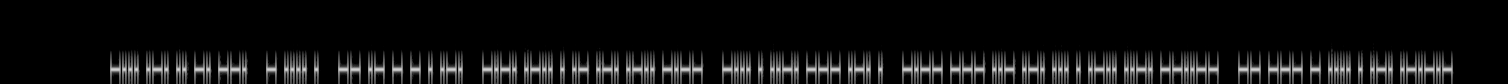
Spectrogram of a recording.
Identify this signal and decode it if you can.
Morse code, heard as a keyed tone, about 40 wpm, 700 Hz. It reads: BRING THE MATTER CLEARLY BEFORE YOURSELF, MOTHER.
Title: Sentences from Top 1300 Words 40wpm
